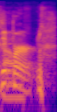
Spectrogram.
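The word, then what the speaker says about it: zypper: to do it more including zipper zipper you're pronouncing it right zipper like I can I can adjust gosh where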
